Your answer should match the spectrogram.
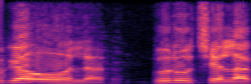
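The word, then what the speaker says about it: Wöhler: बाद में बर्जीलियस का ही एक चेला था जिसका नाम था ओहलर। ठीक है, इसका स्पेलिंग है एफ ओहलर, मतलब WOHLER।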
